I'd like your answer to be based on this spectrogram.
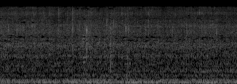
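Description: Onions frying with salt and turmeric in a pan for suji cheela stuffing, a steady, even sizzle that continues throughout, close and moderately loud with no voices.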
